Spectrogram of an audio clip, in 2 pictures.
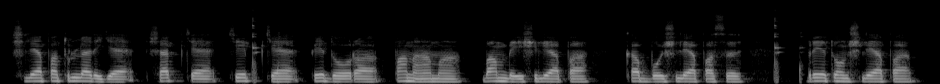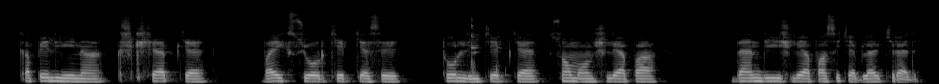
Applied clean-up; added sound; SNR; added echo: none; Chink, clink; 19 dB; none.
